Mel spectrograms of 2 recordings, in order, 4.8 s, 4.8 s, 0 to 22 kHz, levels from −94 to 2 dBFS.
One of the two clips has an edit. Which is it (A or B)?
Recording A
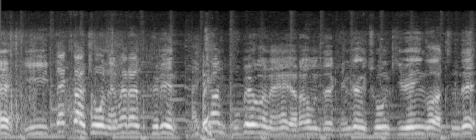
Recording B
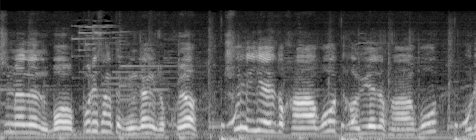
B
